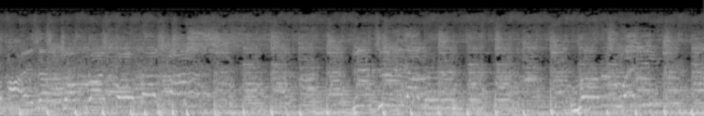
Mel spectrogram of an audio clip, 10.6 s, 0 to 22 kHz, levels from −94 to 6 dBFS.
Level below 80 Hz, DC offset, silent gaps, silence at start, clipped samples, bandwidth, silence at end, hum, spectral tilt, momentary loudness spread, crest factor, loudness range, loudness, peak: -24 dBFS; under 0.1%; none; 0 s; under 0.1%; 15.5 kHz; 0 s; none; -6 dB/octave; 3 LU; 14 dB; 1 LU; -16 LUFS; 0 dBFS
